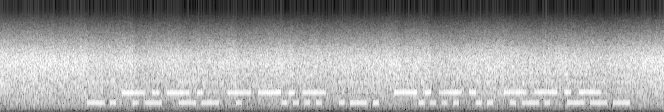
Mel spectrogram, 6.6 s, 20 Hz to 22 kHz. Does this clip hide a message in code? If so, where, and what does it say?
Yes: Morse code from 0.8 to 6.4 s, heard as two keyed tones, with radio static. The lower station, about 21 wpm, 370 Hz: NAME HR HIRO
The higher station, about 17 wpm, 730 Hz: CQ CQ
